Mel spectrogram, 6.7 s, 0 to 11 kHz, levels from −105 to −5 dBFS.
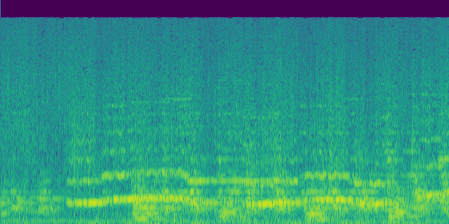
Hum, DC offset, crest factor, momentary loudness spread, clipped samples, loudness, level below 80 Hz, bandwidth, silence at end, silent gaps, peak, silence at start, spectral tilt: none; under 0.1%; 14 dB; 10 LU; under 0.1%; -20 LUFS; -36 dBFS; 8.8 kHz; 0 s; none; -6 dBFS; 0 s; -6 dB/octave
